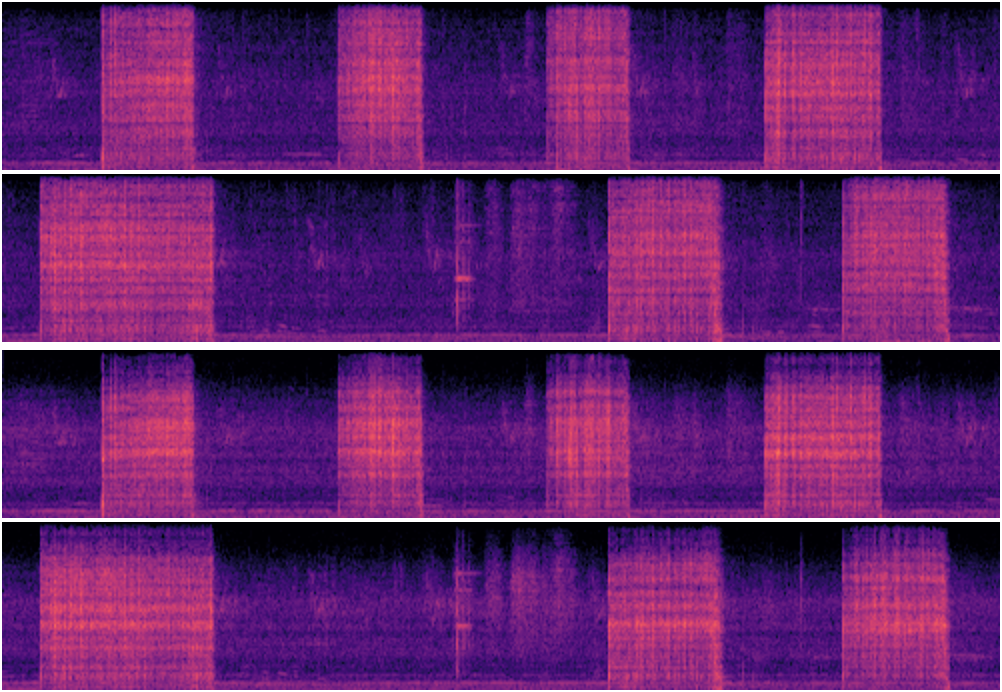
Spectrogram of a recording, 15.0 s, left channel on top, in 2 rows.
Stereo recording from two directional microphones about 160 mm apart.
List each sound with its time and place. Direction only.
0.8 s coin: 15° left (ahead or behind)
2.5 s a sound: 15° left (ahead or behind)
4.0 s shuffling cards: 15° left (ahead or behind)
5.6 s a sound: 15° left (ahead or behind)
7.8 s coin: 15° left (ahead or behind)
12.0 s sanding: 20° left (ahead or behind)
